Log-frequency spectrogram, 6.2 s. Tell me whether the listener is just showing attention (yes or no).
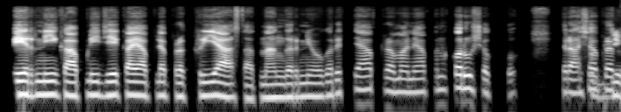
yes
